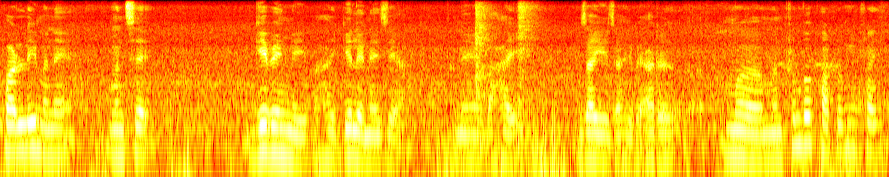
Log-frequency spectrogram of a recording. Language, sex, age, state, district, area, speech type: Bodo, male, 30-45, Assam, Chirang, rural, spontaneous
